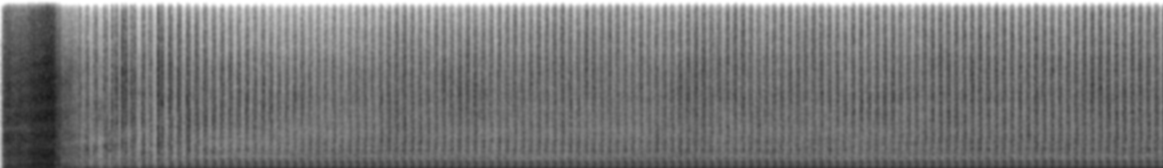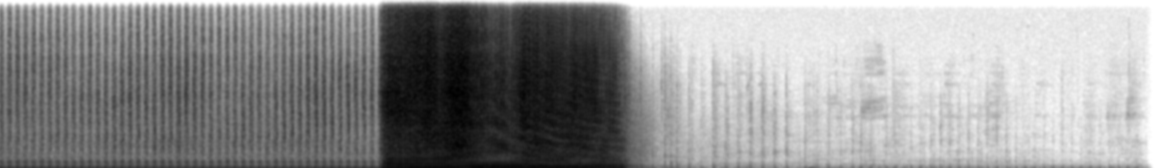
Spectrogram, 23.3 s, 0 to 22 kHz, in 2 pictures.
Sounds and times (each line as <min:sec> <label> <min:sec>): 0:00.0 Drag Race 0:18.2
